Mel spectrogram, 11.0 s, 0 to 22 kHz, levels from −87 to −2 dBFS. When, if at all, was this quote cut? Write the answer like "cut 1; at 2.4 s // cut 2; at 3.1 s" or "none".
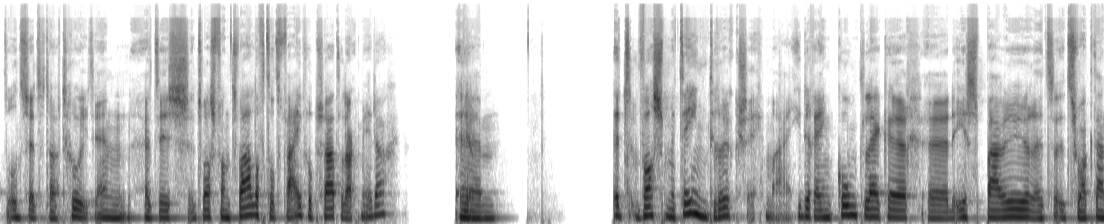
none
